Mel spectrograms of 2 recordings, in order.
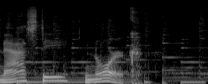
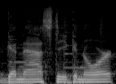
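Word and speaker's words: Gnasty Gnorc: the the the game they like mispronounce his name or uh it's you know GN s Ty y GN o RC but someone goes you know takes the bait and goes with a gasty gor uh anyway uh this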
